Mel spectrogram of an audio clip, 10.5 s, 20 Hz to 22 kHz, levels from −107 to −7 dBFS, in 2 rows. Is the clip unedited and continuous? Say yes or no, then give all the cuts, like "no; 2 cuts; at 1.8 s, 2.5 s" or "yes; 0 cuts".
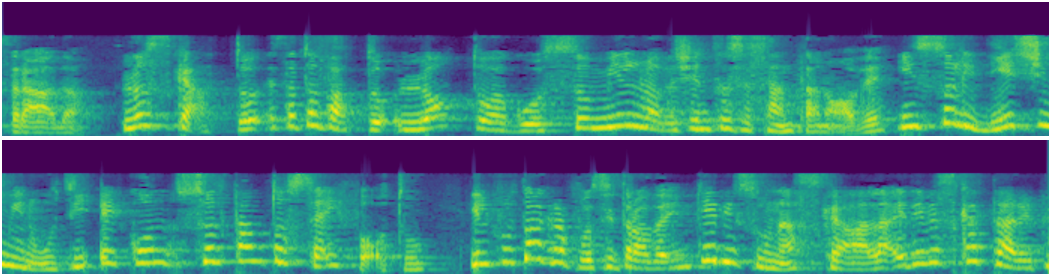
yes; 0 cuts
